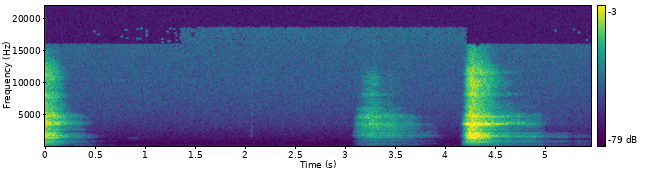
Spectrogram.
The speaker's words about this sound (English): Now, most people are not even breathing at 20 times a minute. Most people, you should hear that kind of pause after they exhale. It'll be like,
